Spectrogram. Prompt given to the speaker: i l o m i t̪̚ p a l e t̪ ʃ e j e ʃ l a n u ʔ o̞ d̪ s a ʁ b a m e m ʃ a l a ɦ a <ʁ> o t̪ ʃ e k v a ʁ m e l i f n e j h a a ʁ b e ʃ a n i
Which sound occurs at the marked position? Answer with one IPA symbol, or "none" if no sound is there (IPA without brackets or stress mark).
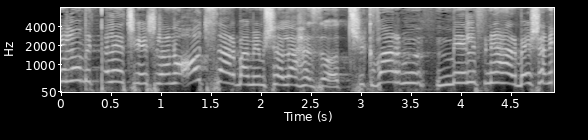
z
